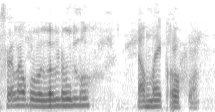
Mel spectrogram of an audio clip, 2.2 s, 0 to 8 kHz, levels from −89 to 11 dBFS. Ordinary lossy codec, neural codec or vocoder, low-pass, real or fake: none; codec, 24 kHz, 1.5 kbps, HILCodec; 7.2 kHz; fake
